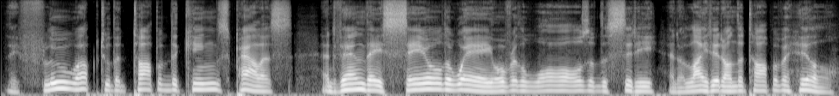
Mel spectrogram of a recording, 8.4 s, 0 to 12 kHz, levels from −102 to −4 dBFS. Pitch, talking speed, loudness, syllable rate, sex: 140 Hz, 205 wpm, -17 LUFS, 4.8 syllables/s, male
